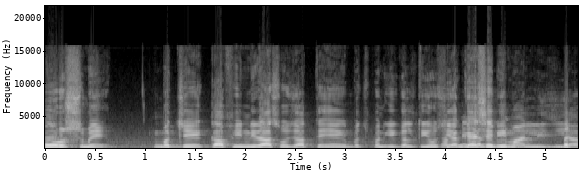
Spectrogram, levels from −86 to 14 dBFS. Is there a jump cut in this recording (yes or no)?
no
